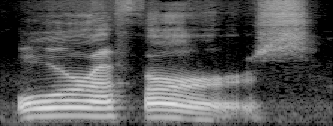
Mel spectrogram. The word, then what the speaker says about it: Orrefors: typing it in so you can see how it's spelled. There it is. Orrefors. Orifers.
